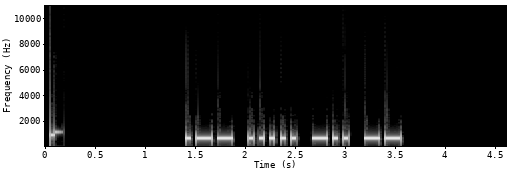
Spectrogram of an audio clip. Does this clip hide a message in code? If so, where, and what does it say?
Yes: Morse code from 1.4 to 3.5 s, heard as a keyed tone, about 22 wpm, 700 Hz. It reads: W5DM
